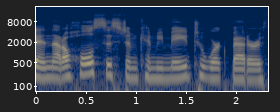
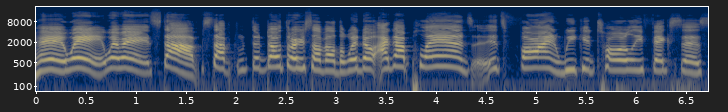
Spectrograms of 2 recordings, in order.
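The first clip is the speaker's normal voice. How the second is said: very loud, very high-pitched begging; 10 semitones higher, 11 dB louder than usual. Recounting a scene and voicing the Baron's lines: mock-pleading as the Baron. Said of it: "The Baron is like pleading the whole time".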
